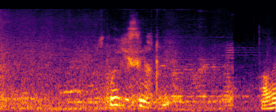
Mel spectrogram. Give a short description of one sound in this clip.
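A young woman asks a short question nearby.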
